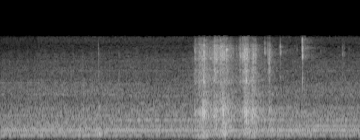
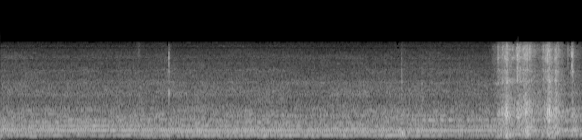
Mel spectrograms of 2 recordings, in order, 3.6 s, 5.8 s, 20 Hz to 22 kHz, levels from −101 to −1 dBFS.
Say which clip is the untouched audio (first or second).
first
